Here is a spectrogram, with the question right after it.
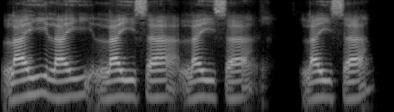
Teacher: ada huruf Lin ya maka tidak perlu ditekan cukup biasa saja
